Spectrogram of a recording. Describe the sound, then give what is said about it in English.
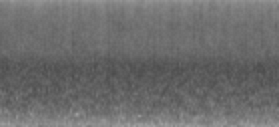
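Applause for a choir in a concert hall: a dense, even wash of many hands clapping continuously, with no breaks or distinct individual claps. “He claps and applauds the choir himself.”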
